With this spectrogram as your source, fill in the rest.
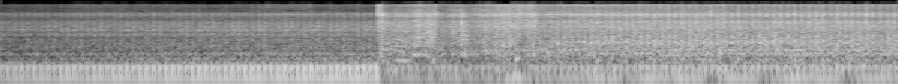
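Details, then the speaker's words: Mitsubishi Canter diesel after injection pump plunger replacement and adjustment, previously hard-starting and wouldn't take throttle; starter and battery suspect: starter cranking, then catches and settles into even, steady idle with firm low rumble; normal start. "mesinnya sudah hidup kita matikan dulu"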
